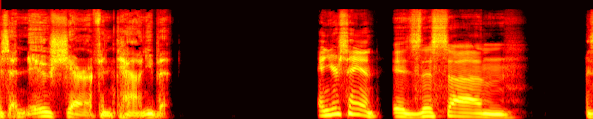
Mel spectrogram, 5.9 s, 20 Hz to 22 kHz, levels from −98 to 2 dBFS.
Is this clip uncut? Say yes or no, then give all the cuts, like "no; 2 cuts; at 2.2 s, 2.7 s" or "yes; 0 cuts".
no; 2 cuts; at 1.6 s, 3.9 s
